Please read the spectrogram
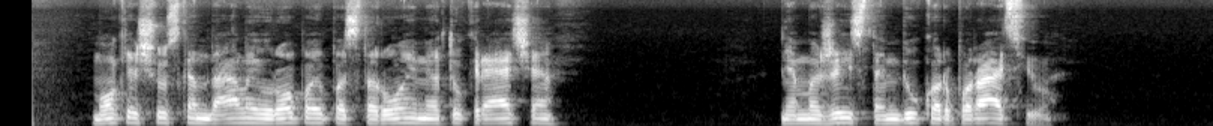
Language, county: Lithuanian, Vilnius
